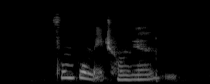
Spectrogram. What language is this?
Chinese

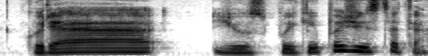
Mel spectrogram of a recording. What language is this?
Lithuanian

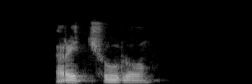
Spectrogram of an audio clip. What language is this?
Esperanto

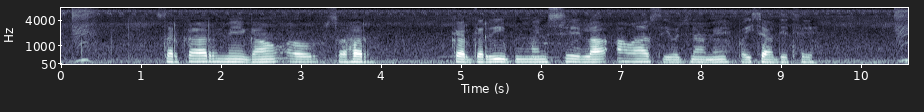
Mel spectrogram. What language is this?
Chhattisgarhi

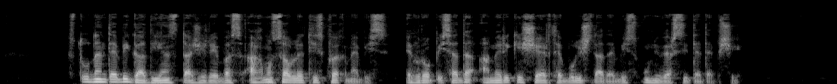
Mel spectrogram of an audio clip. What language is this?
Georgian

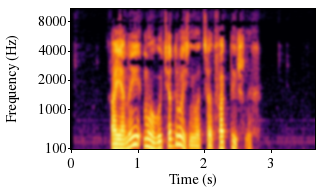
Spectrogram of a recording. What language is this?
Belarusian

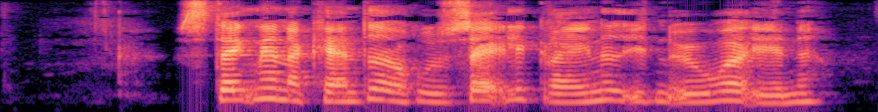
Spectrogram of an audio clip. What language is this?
Danish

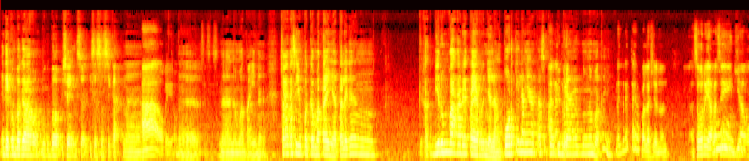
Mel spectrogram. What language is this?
Filipino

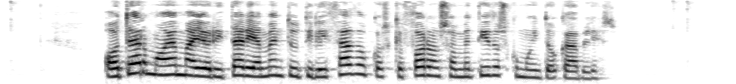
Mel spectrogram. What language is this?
Galician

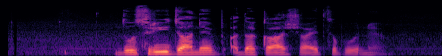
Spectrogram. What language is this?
Urdu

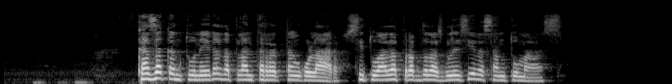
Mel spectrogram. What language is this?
Catalan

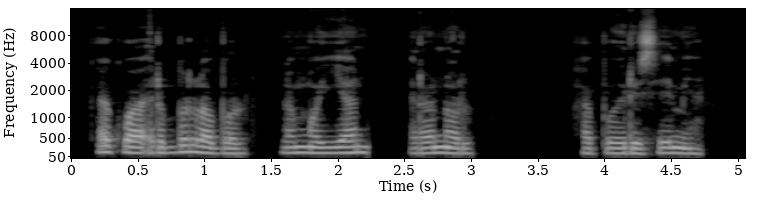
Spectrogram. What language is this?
Masai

